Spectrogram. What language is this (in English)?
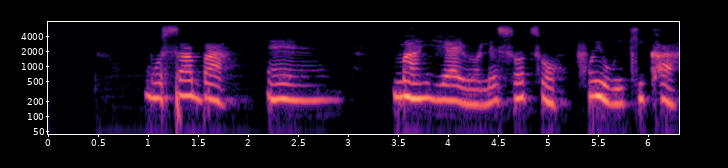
Yoruba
